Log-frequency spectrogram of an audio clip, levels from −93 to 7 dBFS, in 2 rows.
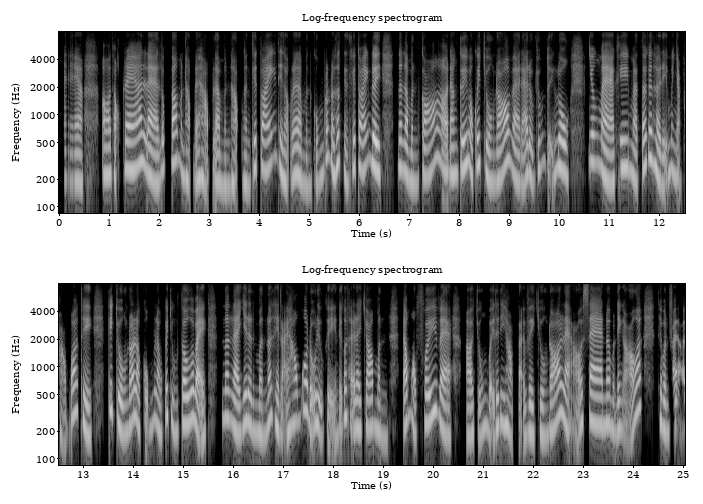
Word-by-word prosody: À. 190 -1 -2 0.4
Ờ, 220 +1 +2
thật 210 -2 -3
ra 255 0 +4
á 295 +2 +4
là 220 -11 +3
lúc 255 +7 -3
đó 305 +2 +4
mình 255 -9 -5
học 200 - -2
đại 200 - -1
học 205 0 -2
là 190 - +1
mình 170 -1 -6
học 180 -1 -3
ngành 175 -2 -5
kế 260 +7 0
toán, 260 0 +1
thì 260 -6 +1
thật 190 - -2
ra 215 +3 0
là 220 -2 +3
mình 170 -2 -8
cũng 180 +5 -7
rất 345 +8 -3
là 255 - +2
thích 300 +5 +1
ngành 205 -4 -3
kế 255 +7 -1
toán 270 +3 0
đi, 265 -5 +8 0.3
nên 265 -2 0
là 225 - +4
mình 180 -3 -4
có 270 +10 0
đăng 225 0 +1
ký 255 +5 +3
vào 280 -6 +1
cái 275 +7 +1
trường 205 -10 -1
đó 230 +12 +3
và 205 -6 +1
đã 180 +5 0
được 225 -4 -1
trúng 260 +6 -7
tuyển 240 -5 -5
luôn. 250 -4 +4 0.4
Nhưng 305 -1 -2
mà 200 -7 +4
khi 265 +7 0
mà 220 -6 0
tới 255 +8 +1
cái 335 +1 +3
thời 235 -9 +2
điểm 185 +6 -3
mà 250 - -3
nhập 205 -4 -5
học 140 - -7
á, 295 +4 +3
thì 200 -8 +1 0.3
cái 340 - +1
trường 210 -10 +1
đó 235 +5 +3
là 275 -4 +3
cũng 220 +4 -6
là 250 -4 -2
một 190 - -4
cái 285 - +3
trường 240 -10 -5
tư 235 +4 +3
á 275 - +4
bạn, 175 -8 +5 0.3
nên 275 -1 -2
là 215 -4 +4
gia 215 +7 +1
đình 220 -6 0
mình 185 0 -3
á 255 +3 +1
thì 230 -5 +1
lại 195 - -2
hông 250 +4 -2
có 335 +3 +3
đủ 245 - +1
điều 215 -7 0
kiện 175 -2 -5
để - - -4
có 285 - +1
thể 270 -3 -1
là 215 - +2
cho 220 0 +1
mình 195 -6 -5 0.3
đóng 245 +6 +3
học 180 - -1
phí 250 - +2
và, 200 - +2 0.3
ờ, 175 0 +1
chuẩn 200 +6 -5
bị - - -1
để 225 - +1
đi 245 0 -2
học, 230 -2 -1
tại - - -4
vì 185 +1 -1
trường 180 -2 -4
đó 220 +9 +2
là 255 -9 +2
ở 235 - -2
xa 245 -3 +3
nơi 240 +1 +1
mình 205 -3 -4
đang 205 +2 -2
ở 235 +6 -1
á, 345 - +4 0.4
thì 250 - +1
mình 205 -4 0
phải - - 0
ở - - -2
230 Hz, 280 wpm, -22 LUFS, 195-265 Hz, 0.4 s, đi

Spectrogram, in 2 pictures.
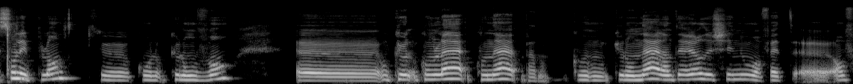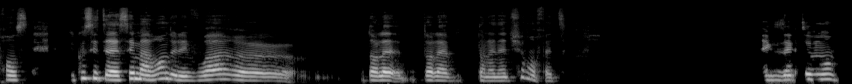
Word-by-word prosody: sont 285 - +3
les 260 -4 +7
plantes 245 +7 -1 0.3
que 195 -3 -2
qu'on 195 +1 -4
que 225 +3 -4
l'on 205 -1 +3
vend, 235 +9 -2 0.6
heu, 175 -2 +2
ou 215 - -3
que 225 +2 0
qu'on 230 -1 -1
l'a 255 +2 +5
qu'on 220 0 -1
a, 245 0 +4
pardon, 165 -5 -12 0.2
qu'on 195 -3 -3
que 220 - -6
l'on 205 0 +4
a 240 - +5
à 255 -1 +6
l'intérieur 225 +3 +1
de 235 - +2
chez 230 +2 -5
nous 230 0 -2
en 195 - -1
fait, 185 0 -5
heu, - - -3
en 200 - -1
France. 205 -1 -3 0.4
Du - - -16
coup, 290 - 0
c'était 280 -6 +2
assez 200 +6 +6
marrant 245 +1 +3
de 235 - +1
les 195 -2 +2
voir, 220 +6 0
heu, 175 -5 0 0.7
dans 200 -1 0
la 190 -7 +4 0.2
dans 200 - +1
la 185 -2 -1 0.3
dans 185 - -7
la 170 - -4
nature 170 - -6
en 215 - -5
fait. 160 -4 -14 2.0
Exactement! 215 +3 -2
205 Hz, 170 wpm, -22 LUFS, 190-235 Hz, 2.0 s, les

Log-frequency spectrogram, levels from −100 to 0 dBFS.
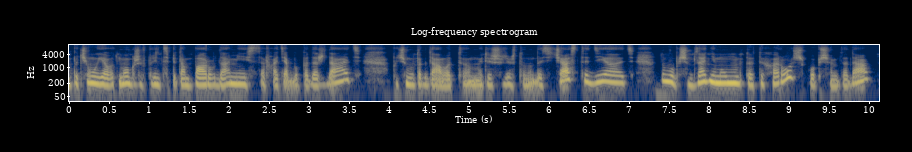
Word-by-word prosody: А - - -2
почему, 200 +4 +1
я 190 -3 +3
вот 175 +5 -6
мог 200 -2 +1
же, 180 - -5
в - - -25
принципе, 185 -3 -6
там 170 -2 -2
пару 175 +1 +4
да, 170 +2 -1
месяцев 195 -3 -2
хотя 165 - -4
бы - - -7
подождать? 235 - -2 0.4
Почему 185 -4 -3
тогда 175 0 -1
вот 75 - -5
мы 90 - -3
решили, 180 +2 -6
что 165 -1 -11
надо 175 0 -3
сейчас 155 - +2
это 245 - 0
делать? 230 -1 +1 0.3
Ну, 260 - +4
в - - +6
общем, 180 -4 -1
задним 235 0 +6
умом-то 215 -4 +4
ты 200 +4 -7
хорош, 300 - +1
в - - -2
общем-то, - - -4
да, 325 - +2
195 Hz, 205 wpm, -28 LUFS, 175-225 Hz, 0.4 s, в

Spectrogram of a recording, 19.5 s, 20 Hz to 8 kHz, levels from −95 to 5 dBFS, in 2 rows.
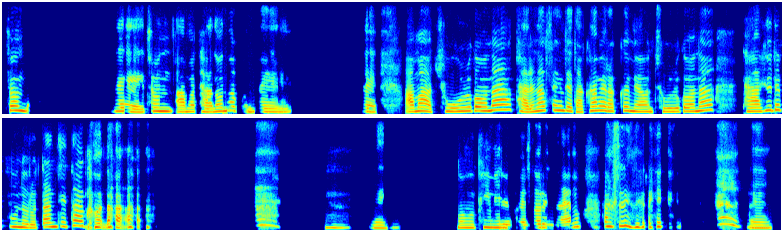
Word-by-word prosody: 전 310 -3 +4 1.1
네. 255 0 +2 0.3
전 255 -1 +3
아마 220 +1 +1
단언하건데 225 -2 -2 0.9
네. 225 -3 -1 0.3
아마 255 0 +4
졸거나 280 - +3
다른 220 +3 +1
학생들 305 -2 +1
다 205 -3 -1
카메라 290 +3 +1
끄면 250 -4 +1
졸거나 250 +8 +1 0.3
다 245 0 +2
휴대폰으로 290 -7 +1
딴짓하거나. 280 -1 +2 2.7
으 215 -1 -7 0.2
네. 200 -2 -4 0.9
너무 225 -1 -1
비밀을 230 -1 +1
발설했나요, 215 +3 -3 0.3
학생들의? 310 -4 +2 1.3
네. 205 -3 -2
250 Hz, 180 characters per minute, -23 LUFS, 225-285 Hz, 2.7 s, 전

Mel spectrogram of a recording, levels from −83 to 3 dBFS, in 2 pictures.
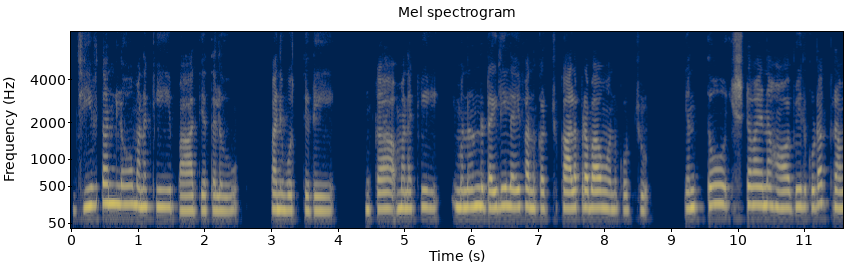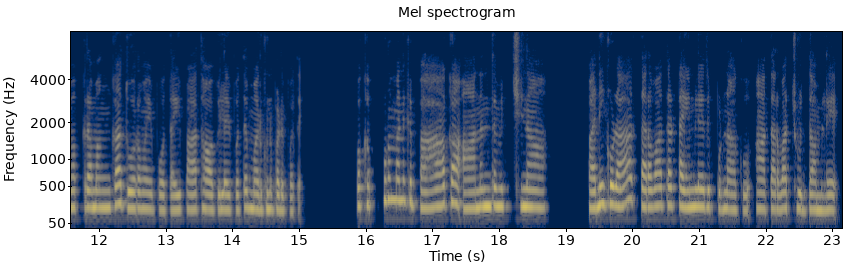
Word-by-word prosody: జీవితంలో 255 +3 +4 0.2
మనకి 230 0 +1 0.3
బాధ్యతలు, 180 0 -1 0.7
పని 195 -1 +3
ఒత్తిడి, 180 -1 -2 0.7
ఇంకా 200 +1 -2 0.3
మనకి 210 +1 -1 0.5
మనమున్న 220 +2 +5
డైలీ 215 +2 +4
లైఫ్ 225 +1 +2
అనుకోచ్చు, 205 -2 -2
కాల 205 0 +4
ప్రభావం 215 -1 +4
అనుకోవచ్చు 190 -1 -7 0.7
ఎంతో 225 +2 0 0.3
ఇష్టమైన 245 0 +1
హాబీలు 220 +1 0
కూడా 245 +4 +2
క్రమక్రమంగా 215 +1 0
దూరమైపోతాయి. 195 -3 -1
పాత 190 0 -3
హాబీలు 190 0 0
అయిపోతయి, 190 +3 -4
మరుగున 195 +1 -1
పడిపోతాయి. 180 -2 -4 0.8
ఒకప్పుడు 245 +5 -3
మనకి 300 -1 +1 0.2
బాగా 230 +6 0 0.3
ఆనందం 230 +3 +4
ఇచ్చిన 230 0 0 0.9
పని 215 +4 +4
కూడా 240 -3 +5 0.3
తర్వాత 230 +2 0 0.2
టైం 220 -1 +3
లేదు 220 -1 +2
ఇప్పుడు 205 -2 -6
నాకు, 185 -1 -6 0.2
ఆ! - - -2 0.2
తర్వాత 200 +1 -2
చూద్దాంలే, 185 -1 -2
215 Hz, 105 wpm, -24 LUFS, 190-230 Hz, 0.9 s, మనమున్న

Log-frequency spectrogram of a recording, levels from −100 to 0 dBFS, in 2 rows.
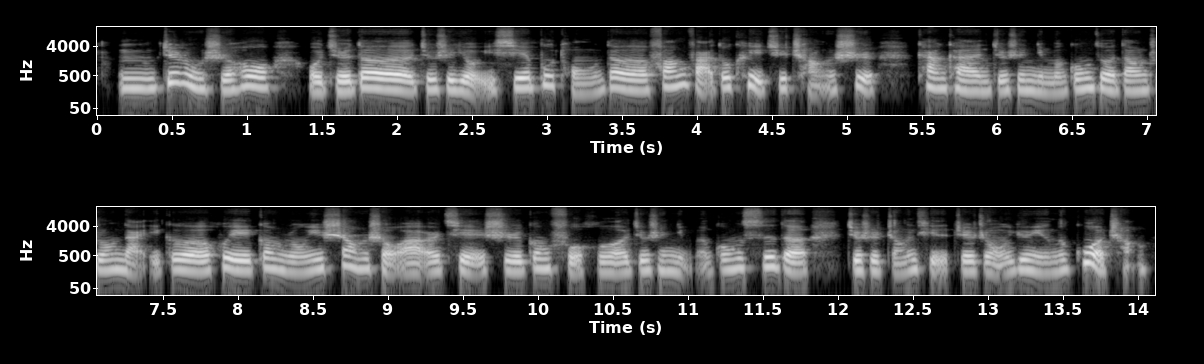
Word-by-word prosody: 嗯， 205 -1 -2
这 310 +4 +1
种 240 -8 0
时 180 -2 -1
候 225 0 +2 0.2
我 160 - +2
觉 165 +1 +2
得， 195 -5 +8
就 190 +4 -2
是 190 -1 0
有 165 - +2
一 - - -6
些 210 0 +3
不 250 +4 -2
同 150 - -10
的 190 -5 +4
方 225 +8 0
法 - - 0
都 215 - 0
可 - - -3
以 - - +2
去 205 +4 -5
尝 - - -8
试， - - -1 0.2
看 220 -3 -1
看 175 -5 0
就 170 0 -4
是 185 0 -5
你 170 -3 -4
们 155 0 -7
工 195 +4 -2
作 195 -4 +2
当 175 0 -2
中 185 +1 -3
哪 160 - -2
一 - - -11
个 175 -3 +3
会 180 -2 +3
更 210 +3 -2
容 160 -1 -4
易 195 - -1
上 215 -3 +1
手 - - -1
啊， 150 - 0
而 160 +3 0
且 165 -2 -1
是 165 -2 -1
更 200 +4 -3
符 - - -3
合 155 -1 -2
就 175 +2 -3
是 180 -2 -7
你 160 -4 -7
们 - - -14
公 185 +4 -4
司 230 +2 0
的 155 -7 +3 0.2
就 175 - +2
是 170 -1 -2
整 160 +4 -7
体 190 - -5
的 - - -6
这 165 0 0
种 155 -1 -4
运 185 -2 0
营 155 -1 -6
的 180 - -5
过 295 +9 +4
程。 - - -9
180 Hz, 295 characters per minute, -21 LUFS, 165-205 Hz, 0.2 s, 得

